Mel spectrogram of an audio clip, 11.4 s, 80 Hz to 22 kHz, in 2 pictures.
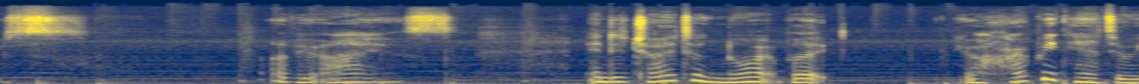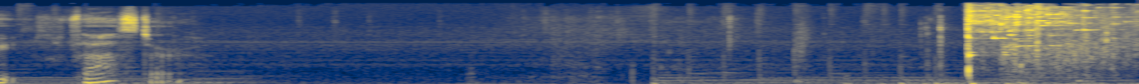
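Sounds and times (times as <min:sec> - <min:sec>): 
speech: 0:00.0 - 0:00.3, 0:01.4 - 0:06.7
glass shattering: 0:10.5 - 0:11.3
tinkling glass shards scattering: 0:10.5 - 0:11.3.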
